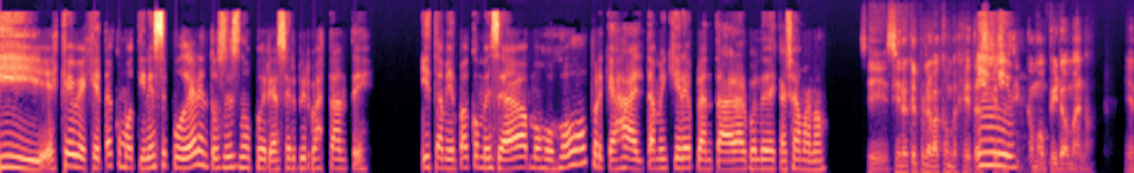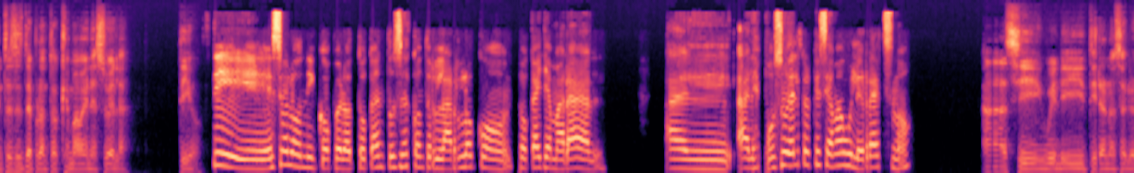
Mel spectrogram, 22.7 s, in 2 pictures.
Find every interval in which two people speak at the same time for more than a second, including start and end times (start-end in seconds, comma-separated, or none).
none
